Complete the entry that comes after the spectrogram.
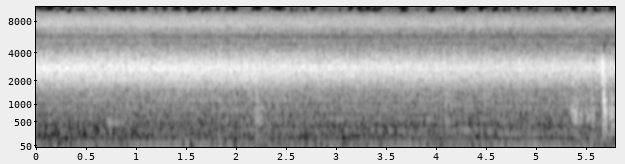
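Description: Chopped onions sizzling in melted butter in a frying pan: a steady hiss. A short click comes near the end.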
